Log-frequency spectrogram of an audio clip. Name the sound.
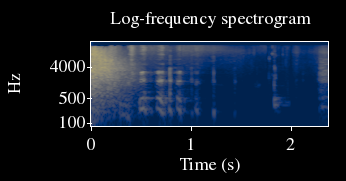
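whip crack sound effect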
